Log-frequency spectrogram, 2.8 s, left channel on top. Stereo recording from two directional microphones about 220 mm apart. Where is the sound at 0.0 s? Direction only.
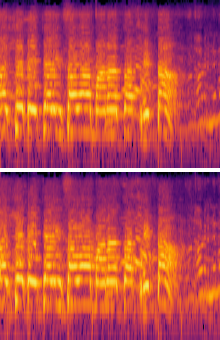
50° left (ahead or behind).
